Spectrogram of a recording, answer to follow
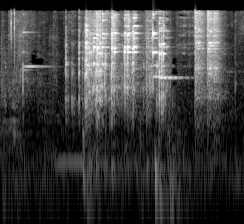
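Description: Glass ashtrays clinking together as they are handled and set down, with a run of bright, ringing clinks in the second half.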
